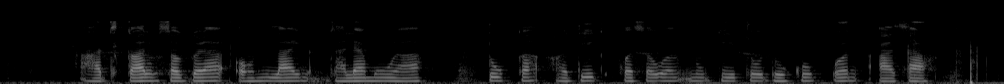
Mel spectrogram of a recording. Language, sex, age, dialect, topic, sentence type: Marathi, male, 18-24, Southern Konkan, banking, statement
